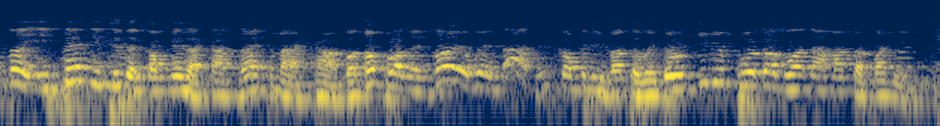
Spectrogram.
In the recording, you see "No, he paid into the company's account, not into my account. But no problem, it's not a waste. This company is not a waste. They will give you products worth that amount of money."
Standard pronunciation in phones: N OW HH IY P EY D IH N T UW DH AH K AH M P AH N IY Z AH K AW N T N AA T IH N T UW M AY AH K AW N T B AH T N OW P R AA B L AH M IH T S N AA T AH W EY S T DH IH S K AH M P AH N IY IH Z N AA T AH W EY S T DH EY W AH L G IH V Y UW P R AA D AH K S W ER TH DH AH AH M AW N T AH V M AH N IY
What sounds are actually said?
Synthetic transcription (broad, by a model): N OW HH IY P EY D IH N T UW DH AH K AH M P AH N IY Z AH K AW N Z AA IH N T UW M AY AH K AW N T B AH T N OW P R AA B L AH M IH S N AA T AH W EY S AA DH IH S K AH M P AH N IY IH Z N AA T AH W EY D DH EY W AH L G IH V Y UW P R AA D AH S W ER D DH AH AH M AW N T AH M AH N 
